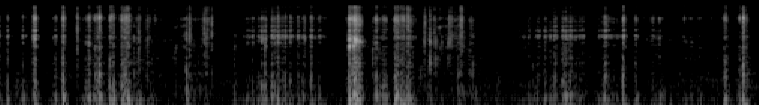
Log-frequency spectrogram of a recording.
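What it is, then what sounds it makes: Soap carved with a blade. A metal box cutter blade scrapes and carves powdery white soap off a solid, round, pink-glitter-coated soap. The close-up is full of dry, gritty scraping strokes and crisp crunchy cuts, with one sharper crack near the three-second mark.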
